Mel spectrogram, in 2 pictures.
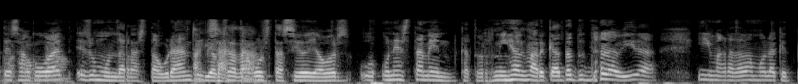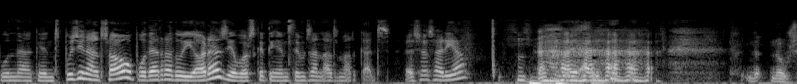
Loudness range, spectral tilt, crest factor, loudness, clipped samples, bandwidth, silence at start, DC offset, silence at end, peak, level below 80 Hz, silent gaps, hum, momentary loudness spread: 4 LU; -6 dB/octave; 16 dB; -19 LUFS; under 0.1%; 8.8 kHz; 0 s; under 0.1%; 0 s; -2 dBFS; -30 dBFS; none; none; 14 LU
